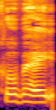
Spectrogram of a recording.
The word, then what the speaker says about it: Courbet: I'm probably pronouncing him wrong. Is it Courbet? – Yeah, it's Courbet. Yeah.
